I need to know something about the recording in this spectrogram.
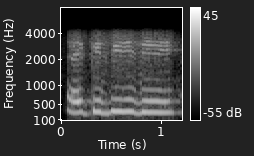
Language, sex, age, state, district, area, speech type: Assamese, female, 60+, Assam, Barpeta, rural, conversation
